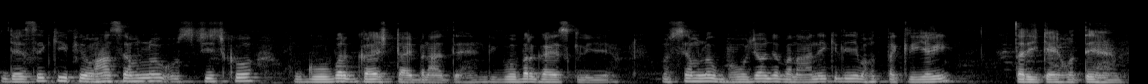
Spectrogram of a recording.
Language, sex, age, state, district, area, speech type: Hindi, male, 30-45, Uttar Pradesh, Prayagraj, rural, spontaneous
